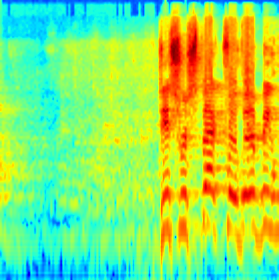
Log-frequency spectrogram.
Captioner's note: audience answering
